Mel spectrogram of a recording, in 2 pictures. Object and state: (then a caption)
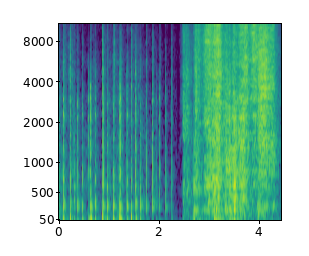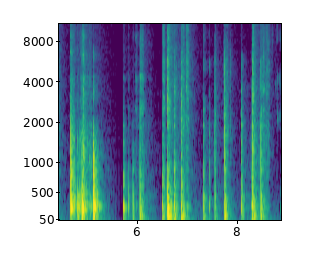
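Hollow wooden box. Fingertips tap a wooden box that once held two towels, giving quick, light, hollow knocks with a short ring. A steady run of taps is broken around the third second by a few seconds of broadband rustling before the tapping resumes. The box sounds very hollow.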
